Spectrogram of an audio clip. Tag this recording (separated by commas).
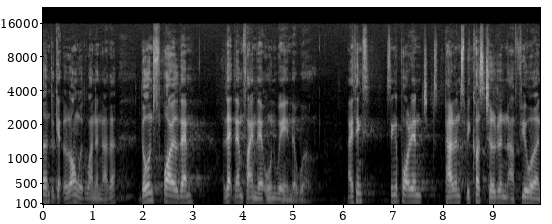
Speech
